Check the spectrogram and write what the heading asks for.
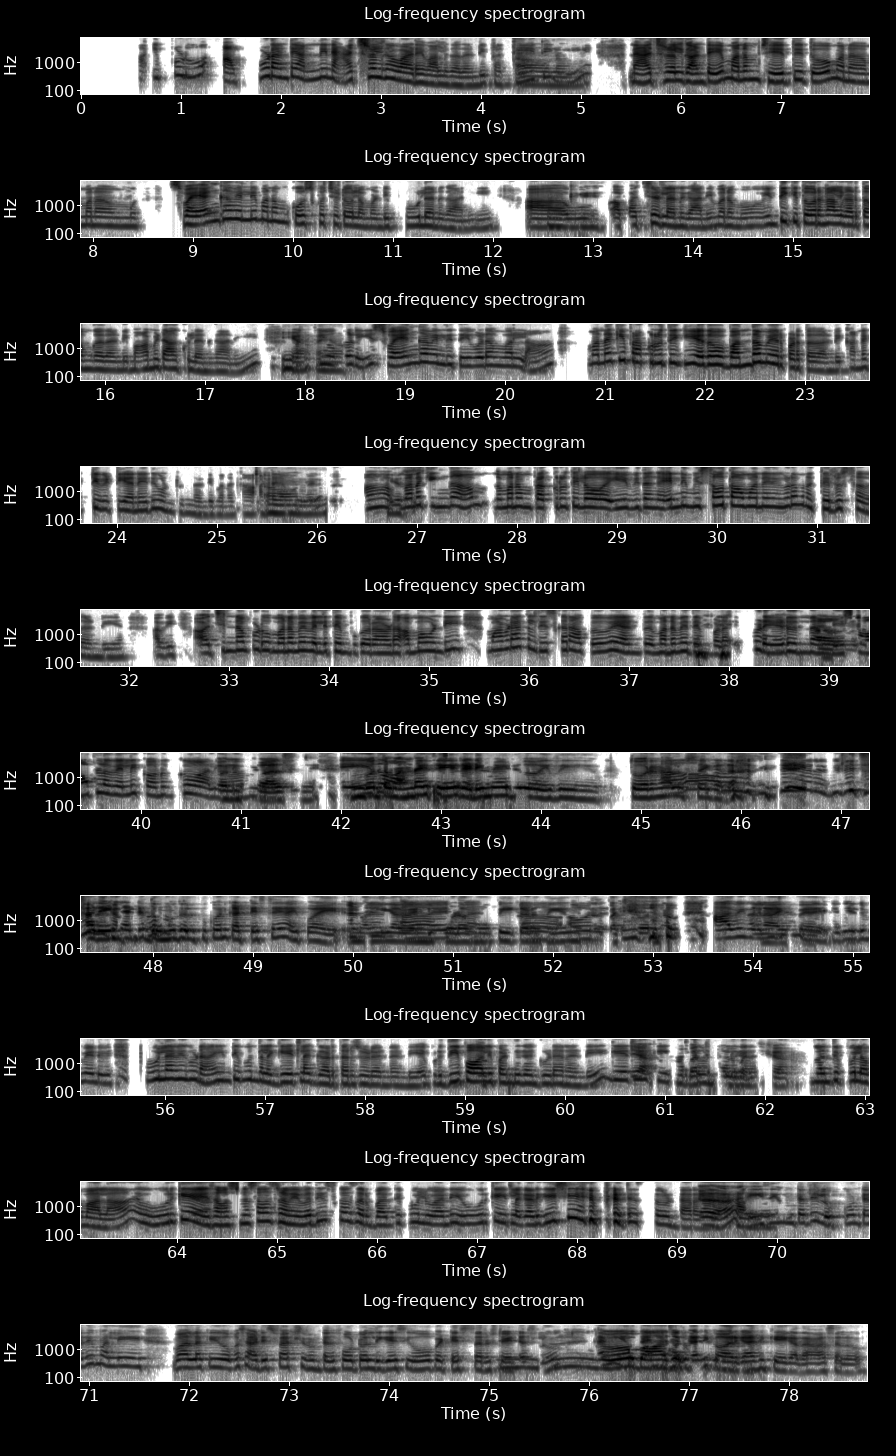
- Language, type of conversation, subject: Telugu, podcast, మన పండుగలు ఋతువులతో ఎలా ముడిపడి ఉంటాయనిపిస్తుంది?
- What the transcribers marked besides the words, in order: in English: "నేచురల్‌గా"; in English: "నేచురల్‌గా"; in English: "కనెక్టివిటీ"; in English: "టైమ్‌లో"; in English: "యెస్"; in English: "మిస్"; giggle; in English: "షాప్‌లో"; in English: "ఆర్టిఫిషియల్"; in English: "రెడీమేడ్"; drawn out: "ఆ!"; laughing while speaking: "నిజంగానండి నిజంగా"; chuckle; chuckle; in English: "రెడిమేడ్‌వి"; other noise; laughing while speaking: "పెట్టేస్తూ ఉంటారండి చాలా మంది"; in English: "ఈసీ‌గా"; in English: "లుక్"; in English: "సాటిస్ఫాక్షన్"; in English: "ఆర్గానిక్"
